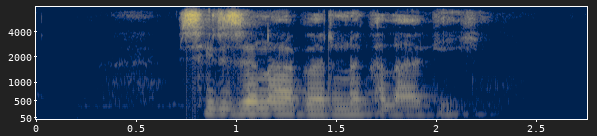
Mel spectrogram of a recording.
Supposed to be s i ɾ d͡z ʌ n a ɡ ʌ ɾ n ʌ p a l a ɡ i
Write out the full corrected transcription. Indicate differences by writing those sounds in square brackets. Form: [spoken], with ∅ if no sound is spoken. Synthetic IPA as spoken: s i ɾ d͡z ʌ n a ɡ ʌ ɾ n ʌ [k] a l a ɡ i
